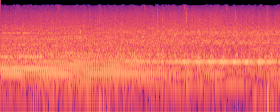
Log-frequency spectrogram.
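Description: Live rock band holding a long sustained chord, several steady notes ringing together with no drumbeat, after the strummed guitar and drums stop.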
